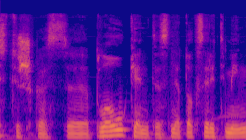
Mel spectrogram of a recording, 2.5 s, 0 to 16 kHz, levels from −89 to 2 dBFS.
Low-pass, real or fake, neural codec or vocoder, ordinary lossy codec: 10.8 kHz; real; none; AAC, 48 kbps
